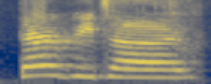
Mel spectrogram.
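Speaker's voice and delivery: loud, high, drawn-out call. Real, not acted. Streamer breaking her tearful moment, calling out. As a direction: announce it loudly, stretching the words. Calls out mid-stream after tearing up.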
